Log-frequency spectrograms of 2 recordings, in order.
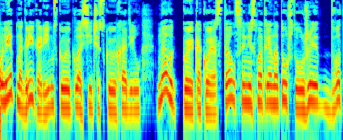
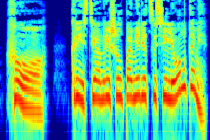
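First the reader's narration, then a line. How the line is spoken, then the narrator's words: Sudden joyful declaration. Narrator (Russian): заявляет вдруг принцесса радостно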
